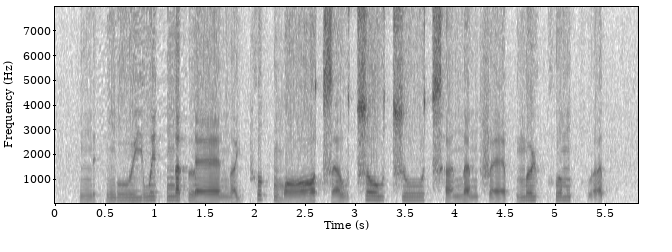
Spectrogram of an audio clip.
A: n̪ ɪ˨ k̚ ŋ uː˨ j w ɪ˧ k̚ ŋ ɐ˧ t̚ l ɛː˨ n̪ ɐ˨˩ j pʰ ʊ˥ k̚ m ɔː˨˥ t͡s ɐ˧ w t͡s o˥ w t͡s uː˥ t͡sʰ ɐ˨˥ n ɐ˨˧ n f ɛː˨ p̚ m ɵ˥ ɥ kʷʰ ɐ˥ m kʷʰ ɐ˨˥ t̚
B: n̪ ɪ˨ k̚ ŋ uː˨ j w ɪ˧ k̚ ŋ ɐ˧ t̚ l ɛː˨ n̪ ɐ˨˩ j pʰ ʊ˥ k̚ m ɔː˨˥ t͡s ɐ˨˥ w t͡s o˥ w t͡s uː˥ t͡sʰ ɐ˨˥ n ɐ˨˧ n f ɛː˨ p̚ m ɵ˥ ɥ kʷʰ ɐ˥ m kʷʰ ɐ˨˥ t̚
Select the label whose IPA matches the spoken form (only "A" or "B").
B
